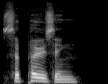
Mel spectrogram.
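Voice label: "supposing", British English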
